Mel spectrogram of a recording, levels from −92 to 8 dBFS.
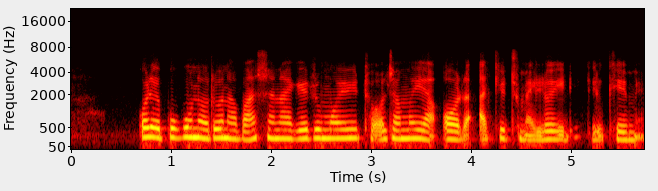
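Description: From start to finish the speech sounds rough and raspy, with an audible coarse texture and nothing above about 7.6 kHz. This is the AMR wideband (HD Voice) codec working at one of its lowest rates, which fits 8.85 kbit/s, too few bits for clean speech.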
